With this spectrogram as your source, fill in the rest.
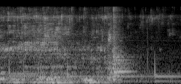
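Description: Tap water running steadily as something is rinsed under it, a close continuous splashing wash with shifting gurgles, no talk.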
